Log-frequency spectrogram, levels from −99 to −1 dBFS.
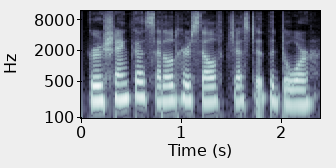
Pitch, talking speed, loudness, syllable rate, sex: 205 Hz, 175 wpm, -16 LUFS, 4.9 syllables/s, female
